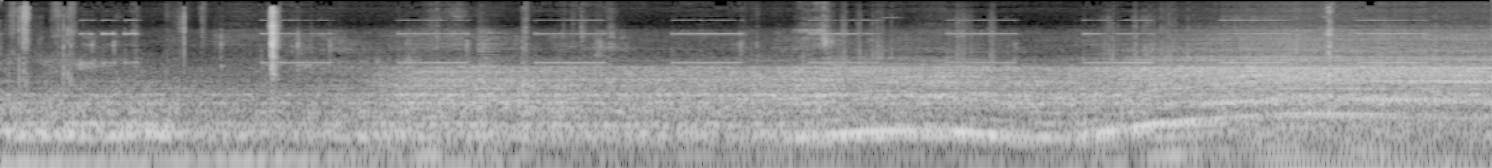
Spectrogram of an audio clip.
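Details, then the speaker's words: Maruti Suzuki Wagon R new model: a low droning hum that rises in pitch as the car speeds up, from a worn front wheel bearing. "[संगीत] [संगीत] front wheel bearing नॉज है friends"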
